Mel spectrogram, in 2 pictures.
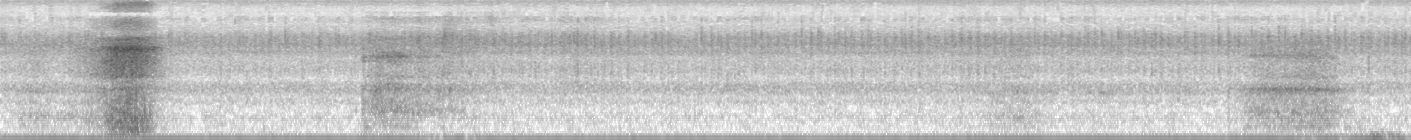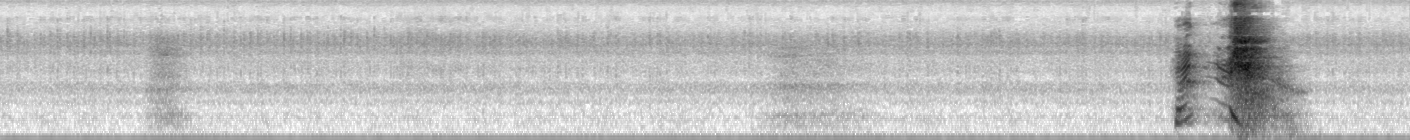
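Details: Several faint, muffled, partly stifled sneezes and sniffs ending in one loud full sneeze, from a person with their first cold of the year, with body aches, chills, fever and coughing; sneeze.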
